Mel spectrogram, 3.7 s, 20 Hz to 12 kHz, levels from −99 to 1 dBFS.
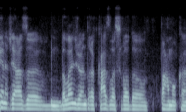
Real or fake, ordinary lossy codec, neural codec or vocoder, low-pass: fake; Opus, 32 kbps; codec, 16 kHz, 4 kbps, X-Codec, WavLM features, trained on Multilingual LibriSpeech; 7.2 kHz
